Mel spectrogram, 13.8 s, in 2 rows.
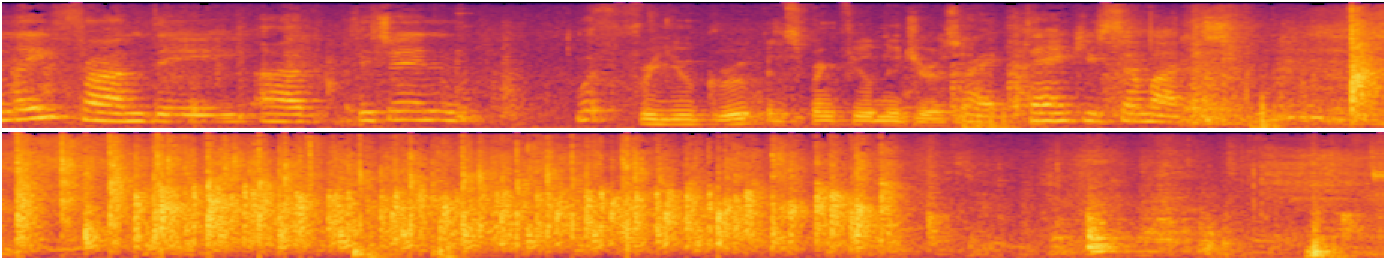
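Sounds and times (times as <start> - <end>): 
speech: 0.0 - 6.6
crowd applauding: 6.7 - 11.8.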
